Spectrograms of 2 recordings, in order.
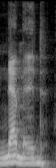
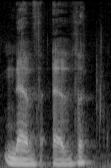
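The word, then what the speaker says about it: Nemed: It's N-E-M-E-D. So those who haven't taken up Old Irish would probably pronounce it Nemid. The M and D are in fact going to be lenited to Nev-Ed.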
